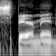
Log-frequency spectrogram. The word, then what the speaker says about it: Spearman: time you know spirit but I experiment but Spearman instead yeah this one's made sure I said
